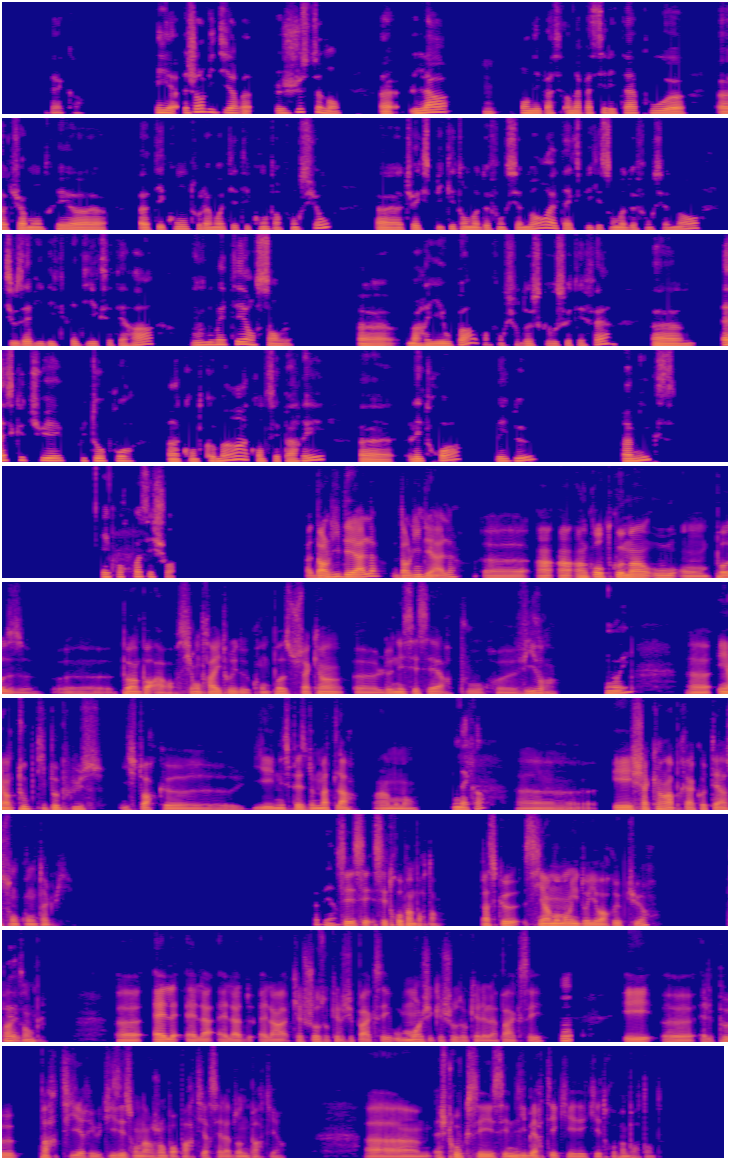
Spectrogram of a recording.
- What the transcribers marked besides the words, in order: stressed: "elle"
- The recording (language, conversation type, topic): French, podcast, Comment parles-tu d'argent avec ton partenaire ?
